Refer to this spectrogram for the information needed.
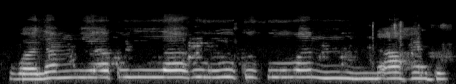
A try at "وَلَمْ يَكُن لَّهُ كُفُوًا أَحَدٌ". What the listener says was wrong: You're supposed to prolong this inverted dhamma just for a couple of seconds. ولم يكن له كفوا أحد.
